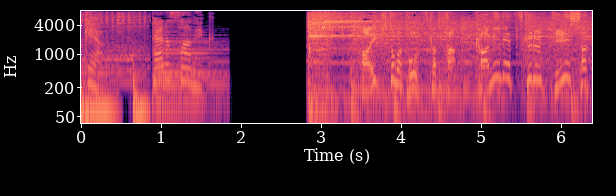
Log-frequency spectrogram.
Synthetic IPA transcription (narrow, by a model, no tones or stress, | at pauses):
keapenasaːnek | haikʲi̥t̪o̞mat̪oːt͡sɨ̥kat̪ʰːakʰamʲid̪e̞t͡sɨ̥kɯ̟ɾɯ̟t̪ʲʰiːɕa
